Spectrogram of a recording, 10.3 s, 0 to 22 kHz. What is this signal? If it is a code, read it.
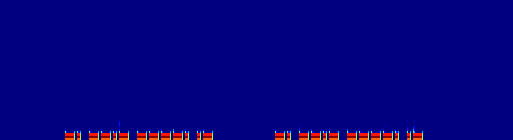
Morse code, heard as a keyed tone, about 20 wpm, 700 Hz. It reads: NQ9A NQ9A
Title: USA Call Signs - 4 Characters - Repeated 2x - 20wpm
